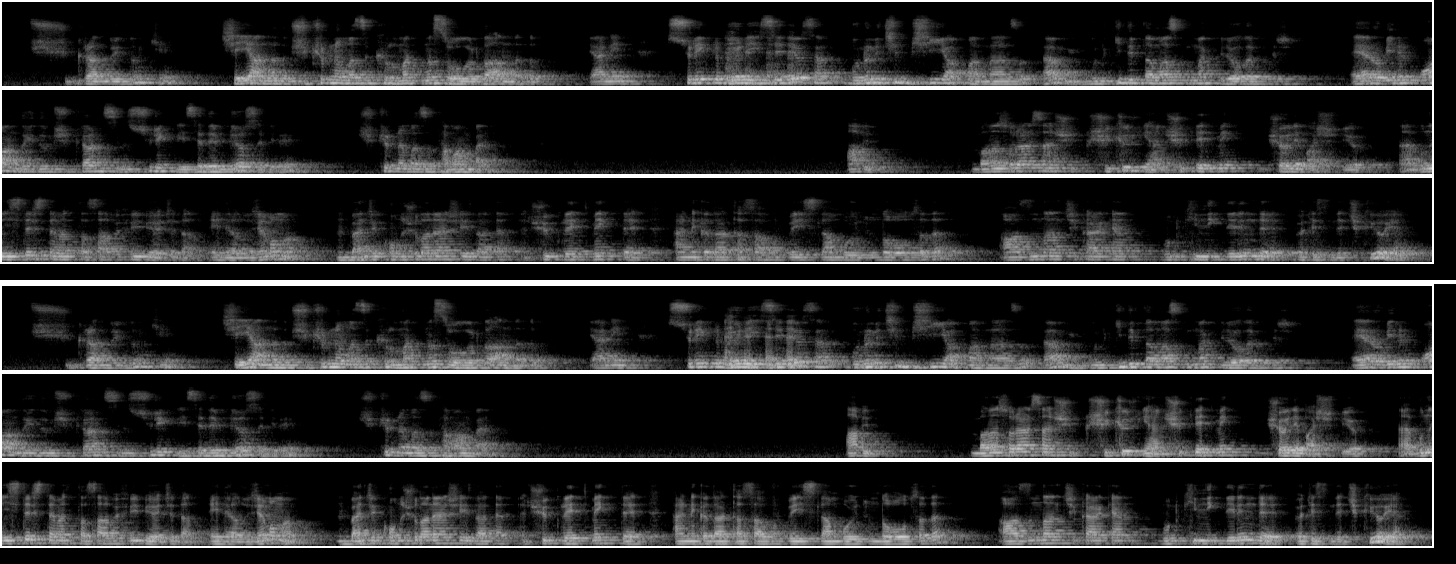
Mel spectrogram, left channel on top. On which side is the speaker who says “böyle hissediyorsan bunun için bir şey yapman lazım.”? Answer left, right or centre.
Left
